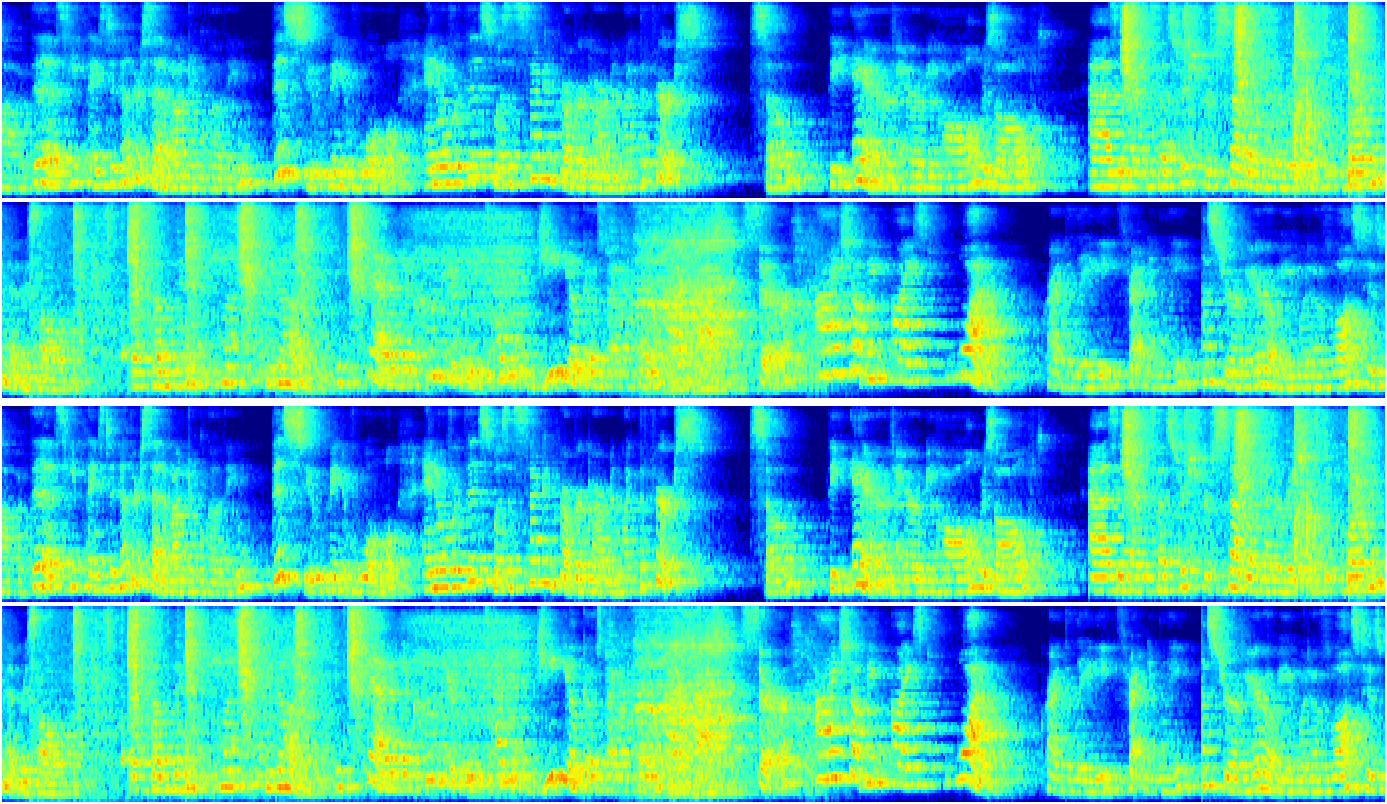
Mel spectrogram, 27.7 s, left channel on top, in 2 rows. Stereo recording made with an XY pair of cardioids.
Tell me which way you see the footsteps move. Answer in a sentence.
You can hear the footsteps move from left to right.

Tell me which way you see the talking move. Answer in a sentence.
You can hear the talking stay put.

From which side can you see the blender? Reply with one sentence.
You can hear the blender on the right.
